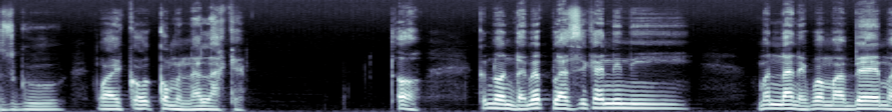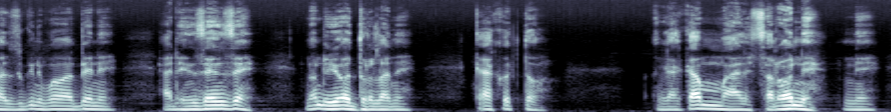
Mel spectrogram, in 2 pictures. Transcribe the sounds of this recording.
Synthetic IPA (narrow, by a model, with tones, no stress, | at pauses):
zu˨ɡu˨˦ | a˧˦kkɔ˦ma˨na˨˦la˨kɛ˨ | tʰɔ˦˨ | ki˦nɔ˧n̩˦da˨mɛ˦k͡pla˧s̬i˦ka˦ni˦ni˧ | ma˦na˨˦nɛ˨k͡pa˦ma˧bɛ˦ma˨zu˨ɡu˦n˨˦ma˧bɛ˦nɛ˧ | a̰˨dɛ˨n̩˦zɛ˦n̩˦zɛ˦˨ | nɔ˨˦du˨jɔ˦˨dɾɔ˨la˨nɛ˧ | ka̰˦˨ku˦tɔ˨ | ŋ˨ɡa˨ka˦ma˨lsa˨ɾɔ˦nɛ˨nɛ˧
